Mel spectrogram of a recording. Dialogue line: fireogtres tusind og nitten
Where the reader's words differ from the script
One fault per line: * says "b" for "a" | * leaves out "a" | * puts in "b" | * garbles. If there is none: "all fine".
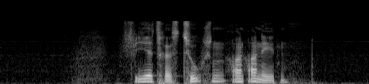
* puts in "og"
